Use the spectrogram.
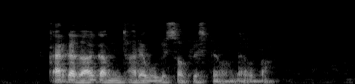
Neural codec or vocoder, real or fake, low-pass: none; real; 7.2 kHz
